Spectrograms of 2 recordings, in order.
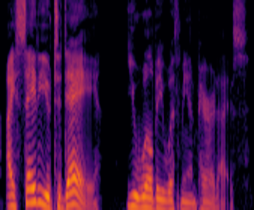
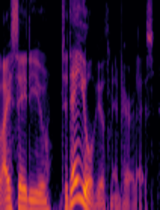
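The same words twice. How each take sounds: First: The pause comes after "today". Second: The pause comes before "today".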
